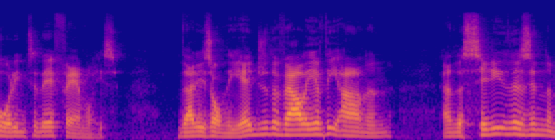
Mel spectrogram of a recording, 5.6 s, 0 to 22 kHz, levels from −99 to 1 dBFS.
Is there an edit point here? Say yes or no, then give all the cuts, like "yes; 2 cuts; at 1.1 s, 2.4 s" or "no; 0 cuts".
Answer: no; 0 cuts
